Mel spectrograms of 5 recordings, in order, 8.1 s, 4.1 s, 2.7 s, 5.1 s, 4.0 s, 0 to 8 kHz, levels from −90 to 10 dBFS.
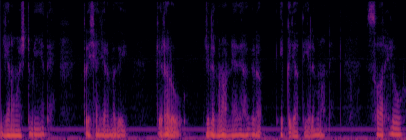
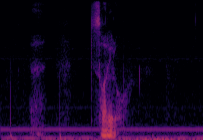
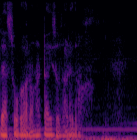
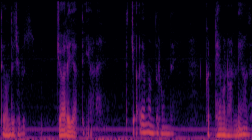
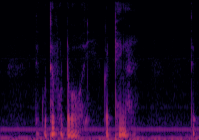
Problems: constant background noise, low volume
